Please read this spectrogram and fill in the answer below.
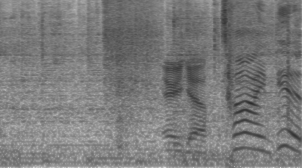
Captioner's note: splash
